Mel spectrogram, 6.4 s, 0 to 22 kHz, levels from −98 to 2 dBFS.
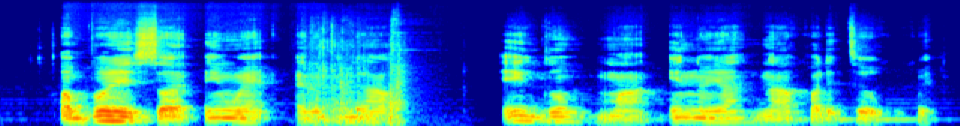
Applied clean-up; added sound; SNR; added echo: neural mask model RNNoise.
